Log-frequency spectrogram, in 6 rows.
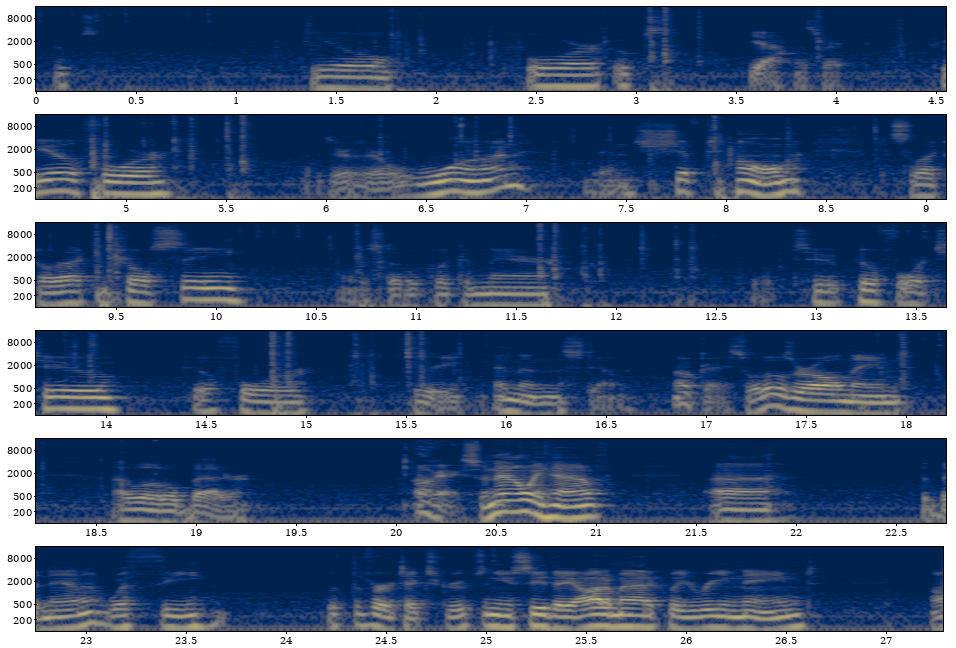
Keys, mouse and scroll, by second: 10.3-13.1 drag, 13.3-15.4 drag, 17.9 ctrl+s, 18.5 a.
